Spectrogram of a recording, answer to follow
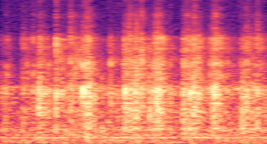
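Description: Faint rustling and crackling: a paper spice packet of coriander shaken over a wok, the spice landing in hot vegetable oil that is just starting to bubble and sizzle.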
